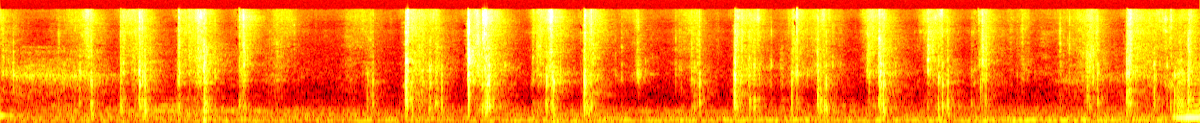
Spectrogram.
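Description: A deck of Barbieri Zodiac Oracle cards being shuffled in the hands: a run of light, irregular card slaps and flicks, several a second.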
